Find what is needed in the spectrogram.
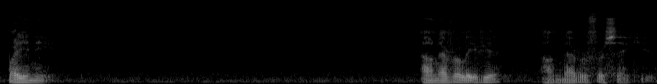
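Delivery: soft, low, reassuring voice of God; God's tender voice. Acted. God reassuring the believer he is near, soft and tender. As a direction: speak as God comforting a frightened child.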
